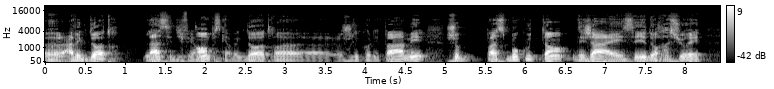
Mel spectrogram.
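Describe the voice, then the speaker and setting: This man talks at a fairly slow pace with a slight Marseille accent. His pitch sits in the medium range, and his intonation is lively. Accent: slight Marseille accent, kept here. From Marseille, France. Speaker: journalist and documentary filmmaker. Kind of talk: interview talk.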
